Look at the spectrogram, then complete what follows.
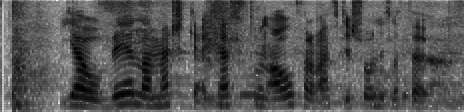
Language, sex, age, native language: Icelandic, female, 15, Icelandic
